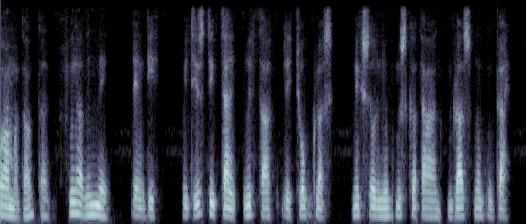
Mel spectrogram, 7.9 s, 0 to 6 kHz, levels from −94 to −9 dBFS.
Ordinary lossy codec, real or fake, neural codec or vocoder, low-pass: none; fake; codec, 16 kHz in and 24 kHz out, 0.6 kbps, FocalCodec, streaming, 4096 codes; 5.4 kHz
